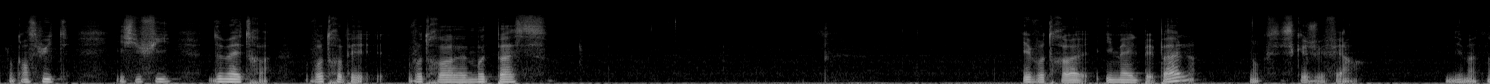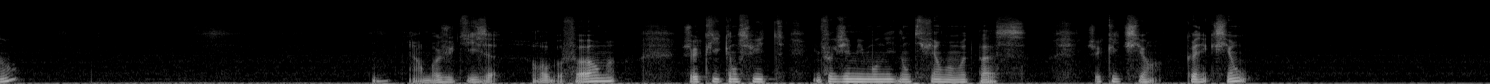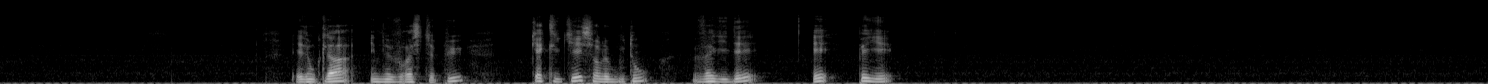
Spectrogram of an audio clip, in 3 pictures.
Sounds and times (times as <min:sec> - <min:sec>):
Speech: 0:00.0 - 0:05.6, 0:10.2 - 0:13.7, 0:14.4 - 0:15.1, 0:18.6 - 0:21.1, 0:21.7 - 0:25.2, 0:25.8 - 0:27.5, 0:32.7 - 0:34.5, 0:35.1 - 0:38.8.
